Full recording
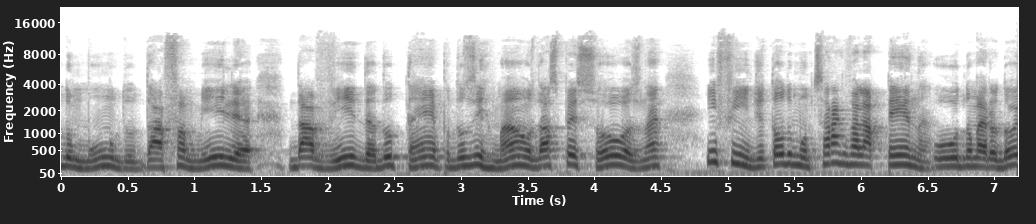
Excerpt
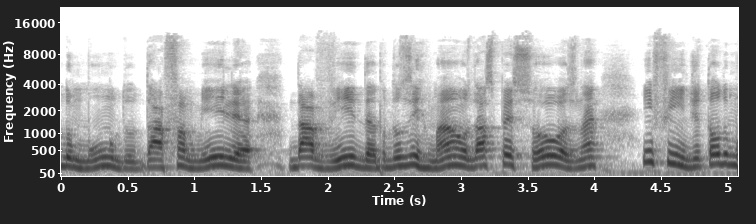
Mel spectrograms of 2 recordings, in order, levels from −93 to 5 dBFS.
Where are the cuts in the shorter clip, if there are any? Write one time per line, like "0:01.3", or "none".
0:02.4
